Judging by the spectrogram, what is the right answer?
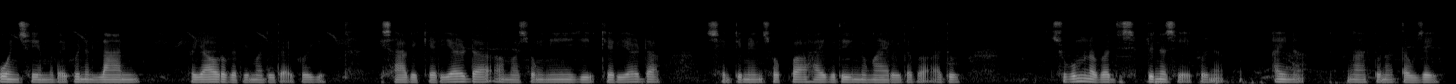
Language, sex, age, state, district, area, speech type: Manipuri, male, 18-30, Manipur, Tengnoupal, rural, spontaneous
